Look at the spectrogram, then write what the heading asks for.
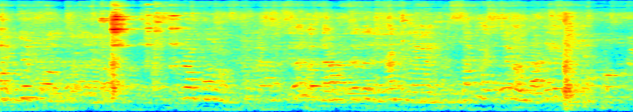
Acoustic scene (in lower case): restaurant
